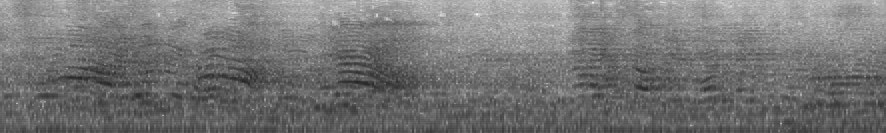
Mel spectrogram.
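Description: Children's voices calling out: several short, high calls that rise and fall in pitch, over a background of chatter.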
